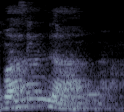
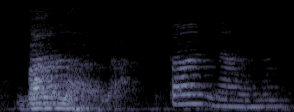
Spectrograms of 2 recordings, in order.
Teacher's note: Banana. So it actually starts higher and goes lower. Okay. Ba is high. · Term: high pitch and low pitch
